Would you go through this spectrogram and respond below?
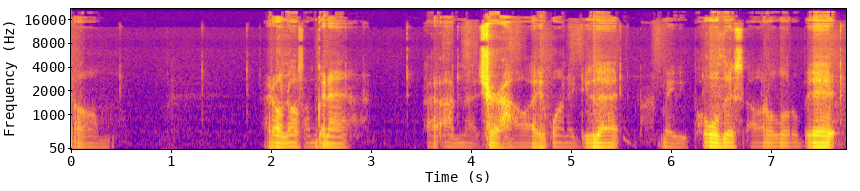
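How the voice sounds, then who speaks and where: A soft-spoken man streaming a building game, talking in a casual, rambling way with lots of fillers as he walks through his build. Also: on the low side.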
